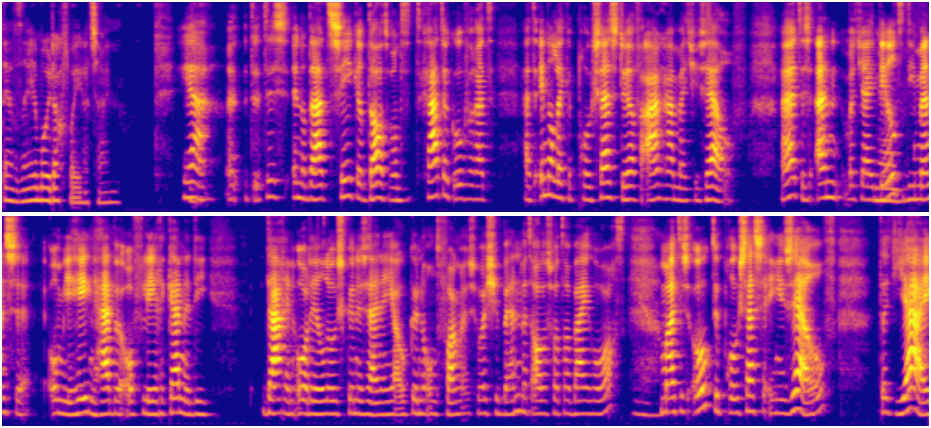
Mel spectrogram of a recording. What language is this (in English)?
Dutch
